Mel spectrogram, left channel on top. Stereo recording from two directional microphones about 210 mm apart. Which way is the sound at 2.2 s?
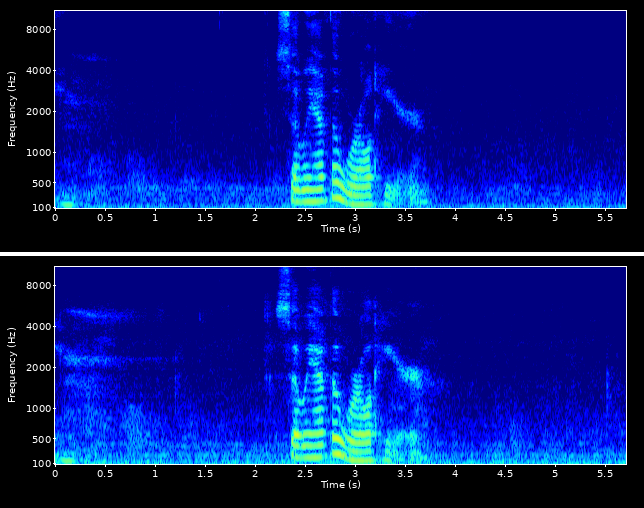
40° left (ahead or behind).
